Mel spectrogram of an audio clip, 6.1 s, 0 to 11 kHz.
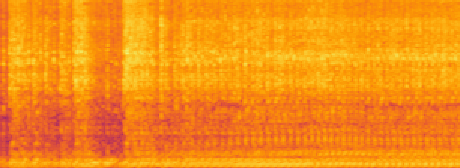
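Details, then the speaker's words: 1957 Chevy hardtop (LT1 Roadmaster conversion project) during warm-up; low, uneven, lumpy running with an unsteady beat, stumbling rather than running clean — rough running, cause suspected, not confirmed. "all right we'll try that again I had to put a little timing into it see if she runs a little better"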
